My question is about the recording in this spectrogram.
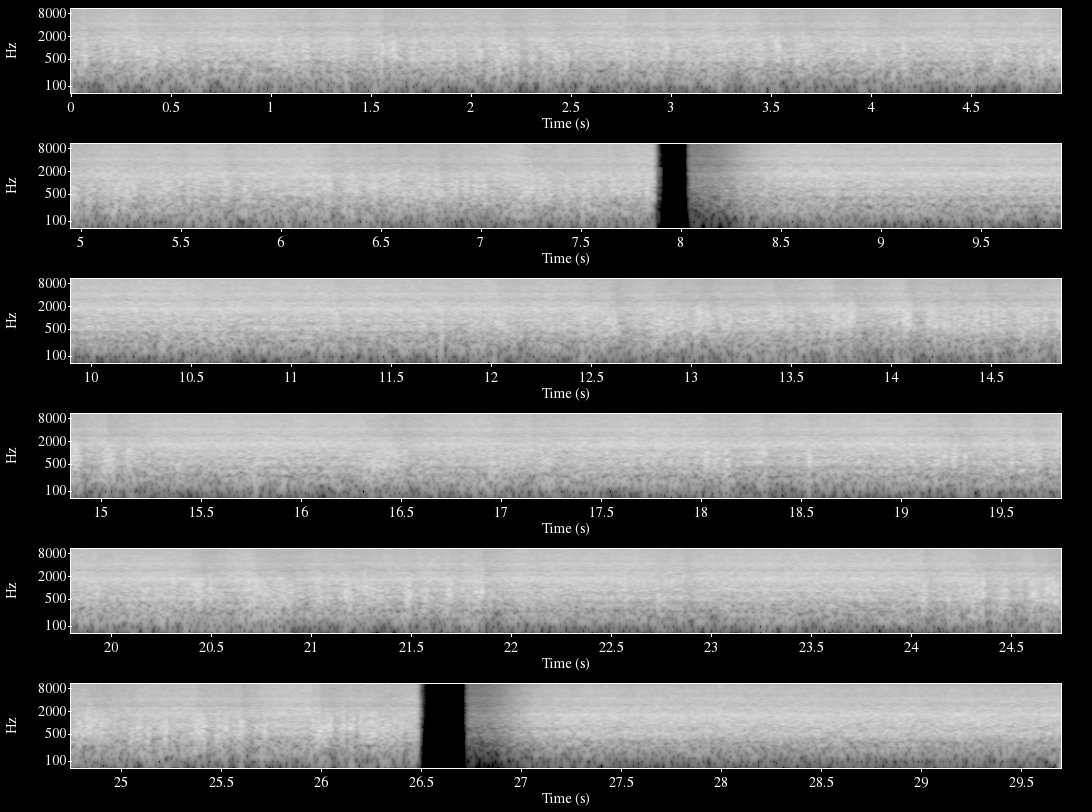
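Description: Steady, loud rushing hiss of rain pouring onto flooded river water. It cuts out abruptly twice, about eight seconds in and near the end, and fades quickly back up each time.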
